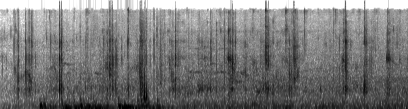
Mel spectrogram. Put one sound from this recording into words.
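A woman chews crunchy food close to a microphone with loud crackling bites.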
